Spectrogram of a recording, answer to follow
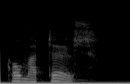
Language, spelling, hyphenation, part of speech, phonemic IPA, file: Dutch, comateus, co‧ma‧teus, adjective, /ˈkoː.maːˌtøːs/, Nl-comateus.ogg
- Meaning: comatose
